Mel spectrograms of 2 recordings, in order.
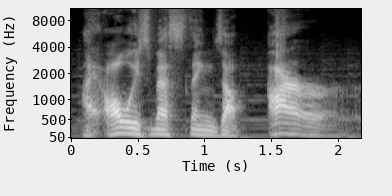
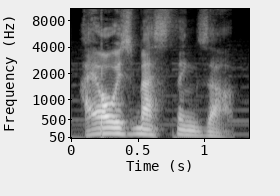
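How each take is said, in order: First: It is said in a pirate voice. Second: It is said in a normal voice.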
